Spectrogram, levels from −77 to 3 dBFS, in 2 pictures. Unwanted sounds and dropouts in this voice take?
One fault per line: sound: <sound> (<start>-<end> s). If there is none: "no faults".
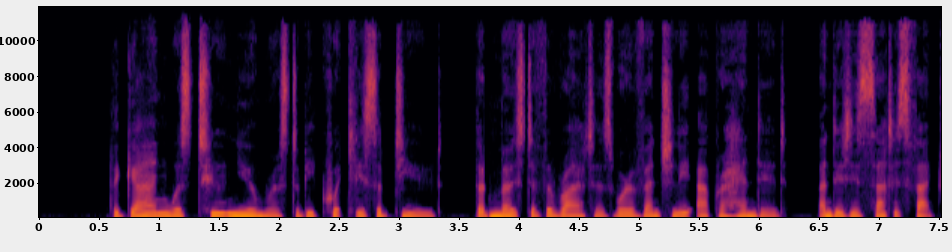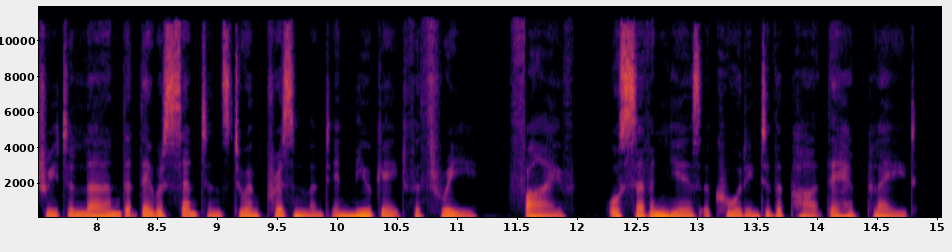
no faults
